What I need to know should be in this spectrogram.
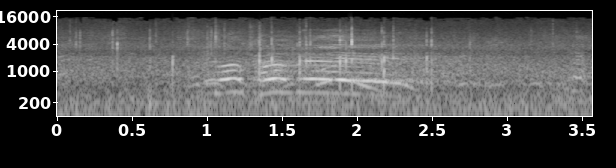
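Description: Teenage players shout on an open field outdoors.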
